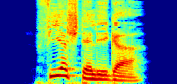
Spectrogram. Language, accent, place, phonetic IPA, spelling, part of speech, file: German, Germany, Berlin, [ˈfiːɐ̯ˌʃtɛlɪɡɐ], vierstelliger, adjective, De-vierstelliger.ogg
- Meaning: inflection of vierstellig: 1. strong/mixed nominative masculine singular 2. strong genitive/dative feminine singular 3. strong genitive plural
